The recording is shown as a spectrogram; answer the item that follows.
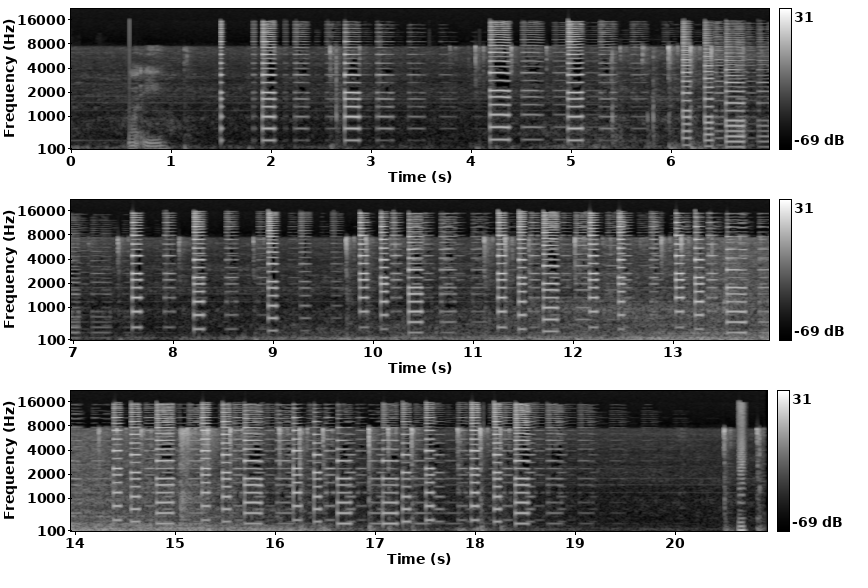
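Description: Synth lead presets in FL Studio's Harmless synthesizer being auditioned one after another. Short, evenly spaced synth notes at first, then faster arpeggiated note runs with a fuller sound from about halfway in, stopping just before the end.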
